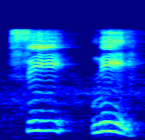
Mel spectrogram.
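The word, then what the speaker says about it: Sinim: As you could see on the right hand side, H5515 and H5513 pronounced C nim.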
